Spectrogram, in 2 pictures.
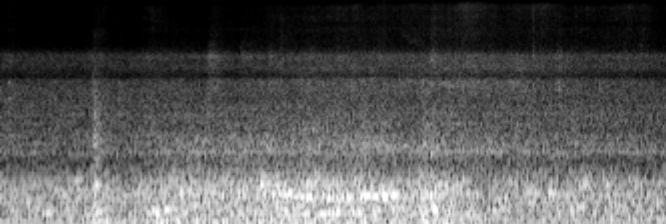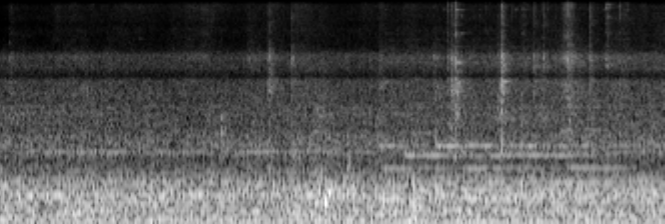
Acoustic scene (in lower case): subway train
